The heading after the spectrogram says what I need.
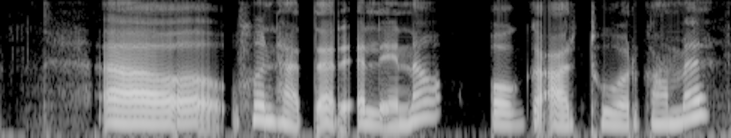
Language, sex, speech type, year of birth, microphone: Norwegian, female, spontaneous, 1983, Sennheiser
